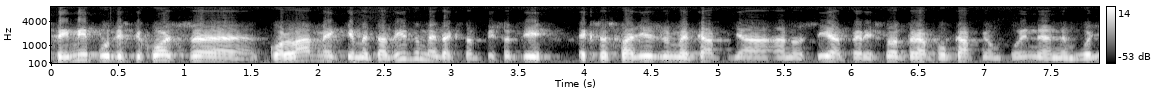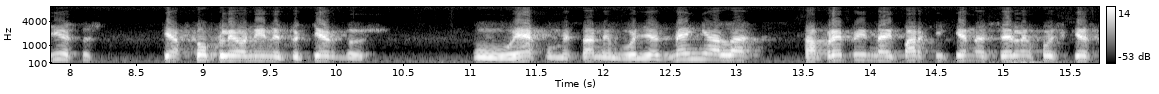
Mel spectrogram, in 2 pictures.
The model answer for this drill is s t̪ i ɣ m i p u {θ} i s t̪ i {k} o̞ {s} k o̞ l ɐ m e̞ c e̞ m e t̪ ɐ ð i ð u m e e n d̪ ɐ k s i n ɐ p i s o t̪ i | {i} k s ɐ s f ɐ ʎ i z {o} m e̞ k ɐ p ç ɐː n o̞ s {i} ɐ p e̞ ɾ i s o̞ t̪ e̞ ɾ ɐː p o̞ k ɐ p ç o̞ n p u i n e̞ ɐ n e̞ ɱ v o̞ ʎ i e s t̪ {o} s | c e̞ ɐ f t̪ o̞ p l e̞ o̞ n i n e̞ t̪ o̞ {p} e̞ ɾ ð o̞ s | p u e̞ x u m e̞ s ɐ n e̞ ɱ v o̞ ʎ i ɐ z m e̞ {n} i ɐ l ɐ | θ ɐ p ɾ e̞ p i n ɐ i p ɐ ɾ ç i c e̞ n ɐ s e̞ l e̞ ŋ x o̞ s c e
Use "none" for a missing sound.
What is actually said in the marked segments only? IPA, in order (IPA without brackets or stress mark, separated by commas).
ð, x, s, e, u, i, u, c, ɲ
